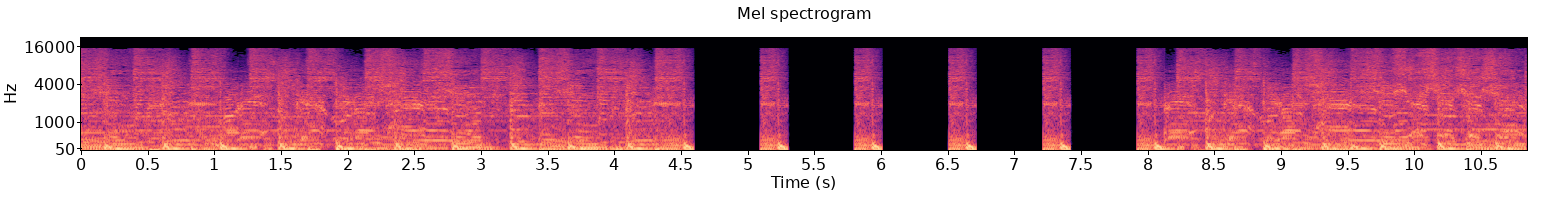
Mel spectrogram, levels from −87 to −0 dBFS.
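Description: From 4.60 s to 8.13 s the audio falls into a stutter with silent gaps: the same short fragment, about 0.2 s long, plays five times, each followed by roughly 0.5 s of dead digital silence, so the burst recurs at a steady interval of about 0.71 s. The likely cause is a stalled player or stream replaying its last buffered fragment at each retry before running dry, and the sound that belonged in that stretch never arrives.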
